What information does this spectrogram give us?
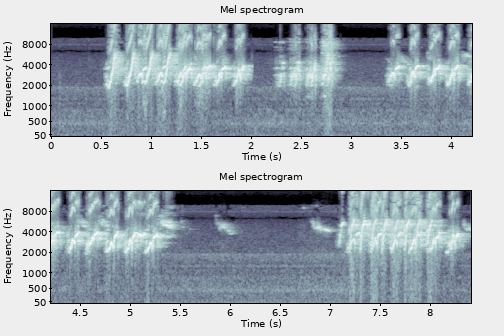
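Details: Blue-eared kingfisher calls used as a bird lure: repeated bursts of quick, piercing high notes, each burst one to two seconds long, with short silences and brief faint whistles between.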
